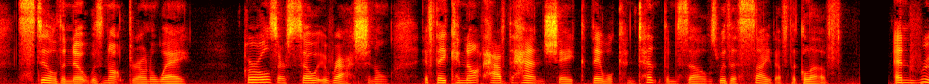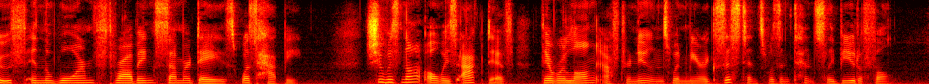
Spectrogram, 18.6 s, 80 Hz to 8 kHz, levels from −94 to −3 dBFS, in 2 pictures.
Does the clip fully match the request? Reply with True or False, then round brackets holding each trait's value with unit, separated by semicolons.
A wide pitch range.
False (2.5 semitones)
